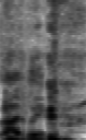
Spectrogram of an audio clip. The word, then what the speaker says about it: Aileen: Oh, is it Aileen? It's Eileen. But it's spelled with A-I.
